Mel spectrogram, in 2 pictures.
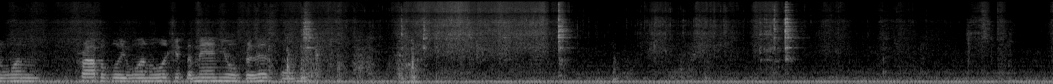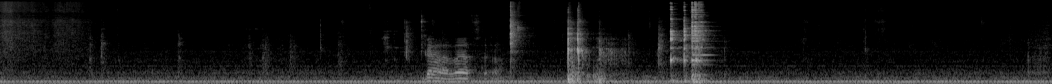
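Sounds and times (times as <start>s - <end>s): packaging rustling: 0.0s - 11.8s.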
